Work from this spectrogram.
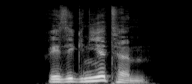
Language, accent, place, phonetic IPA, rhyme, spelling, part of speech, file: German, Germany, Berlin, [ʁezɪˈɡniːɐ̯təm], -iːɐ̯təm, resigniertem, adjective, De-resigniertem.ogg
- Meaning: strong dative masculine/neuter singular of resigniert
